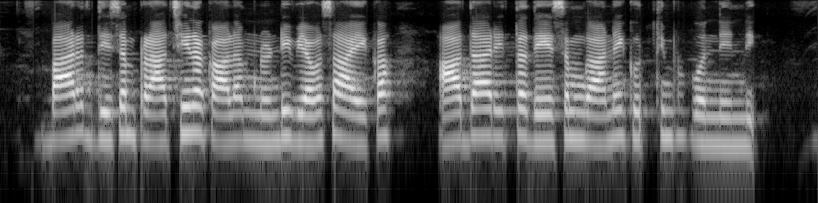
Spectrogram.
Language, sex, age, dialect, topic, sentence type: Telugu, female, 31-35, Central/Coastal, agriculture, statement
